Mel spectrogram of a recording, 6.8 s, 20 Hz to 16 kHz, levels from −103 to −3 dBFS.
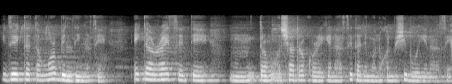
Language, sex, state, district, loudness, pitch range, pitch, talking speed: Nagamese, female, Nagaland, Dimapur, -18 LUFS, 185-225 Hz, 195 Hz, 210 wpm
